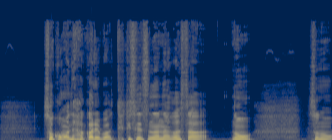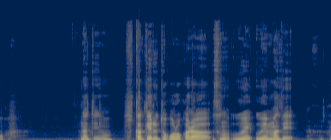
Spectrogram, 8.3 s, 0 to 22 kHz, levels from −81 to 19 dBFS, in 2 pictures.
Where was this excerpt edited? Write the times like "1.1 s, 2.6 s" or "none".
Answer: none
